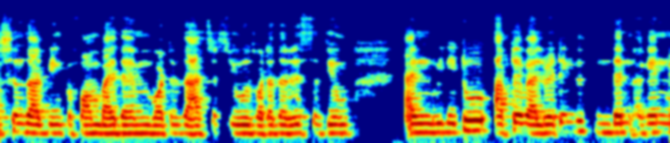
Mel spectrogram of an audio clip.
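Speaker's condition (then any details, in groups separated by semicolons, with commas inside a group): No condition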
